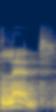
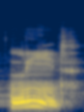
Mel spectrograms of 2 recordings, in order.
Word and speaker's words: lead: But if you're using the verb form of this word, you pronounce it as lead with a long E.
